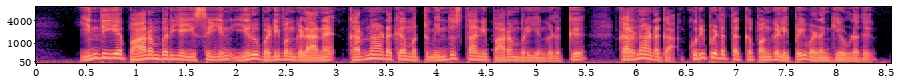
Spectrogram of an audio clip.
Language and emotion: Tamil, neutral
